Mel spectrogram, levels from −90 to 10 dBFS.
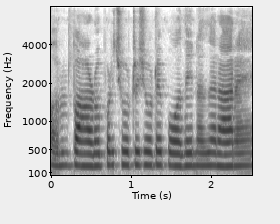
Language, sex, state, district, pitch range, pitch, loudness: Hindi, female, Chhattisgarh, Raipur, 215-235 Hz, 225 Hz, -16 LUFS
